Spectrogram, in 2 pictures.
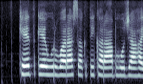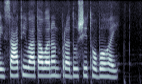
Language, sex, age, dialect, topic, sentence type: Magahi, female, 31-35, Southern, agriculture, statement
